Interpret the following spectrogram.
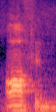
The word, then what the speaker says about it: often: It's like idiots that say the word often. It's often the T silent.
